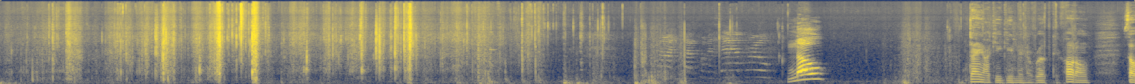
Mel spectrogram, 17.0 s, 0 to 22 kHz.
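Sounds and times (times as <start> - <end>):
packing material crinkling: 0.0 - 10.9.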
